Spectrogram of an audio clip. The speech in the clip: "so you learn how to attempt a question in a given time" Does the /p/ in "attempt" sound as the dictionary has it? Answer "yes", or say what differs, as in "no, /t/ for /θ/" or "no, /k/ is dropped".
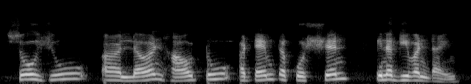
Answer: yes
